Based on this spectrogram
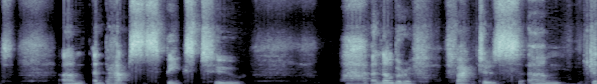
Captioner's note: sighs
